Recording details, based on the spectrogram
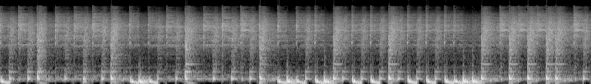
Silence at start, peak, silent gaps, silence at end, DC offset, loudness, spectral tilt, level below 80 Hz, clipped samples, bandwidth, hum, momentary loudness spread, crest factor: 0 s; 0 dBFS; none; 0 s; under 0.1%; -11 LUFS; -3 dB/octave; -24 dBFS; 0.2%; 17 kHz; none; 3 LU; 12 dB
